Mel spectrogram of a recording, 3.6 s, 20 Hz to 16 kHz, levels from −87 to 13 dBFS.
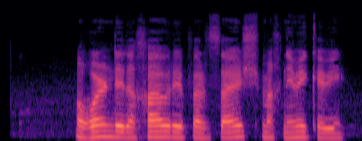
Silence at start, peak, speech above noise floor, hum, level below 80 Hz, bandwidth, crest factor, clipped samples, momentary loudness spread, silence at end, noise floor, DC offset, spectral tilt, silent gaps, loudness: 0.75 s; -6 dBFS; 37 dB; none; -72 dBFS; 10.5 kHz; 18 dB; under 0.1%; 8 LU; 0.2 s; -60 dBFS; under 0.1%; -6.5 dB/octave; none; -23 LUFS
